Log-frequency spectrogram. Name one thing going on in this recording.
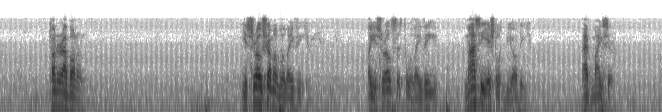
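An elderly man speaks calmly into a microphone in short bursts with pauses.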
